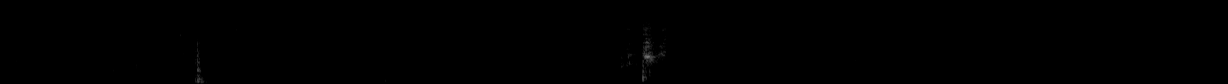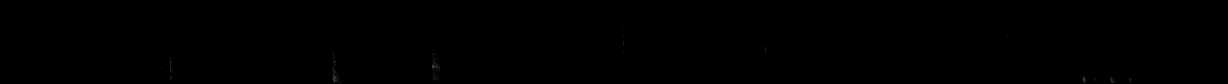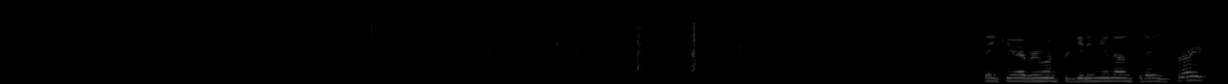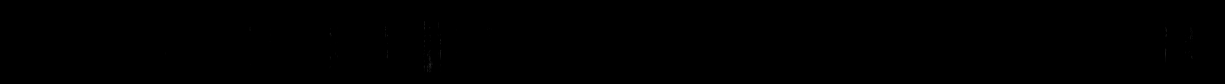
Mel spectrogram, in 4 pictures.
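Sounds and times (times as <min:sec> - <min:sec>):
wrapper crinkling and tearing: 0:00.1 - 0:02.5, 0:26.7 - 0:33.9, 0:37.7 - 0:43.1, 0:45.5 - 0:49.0.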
